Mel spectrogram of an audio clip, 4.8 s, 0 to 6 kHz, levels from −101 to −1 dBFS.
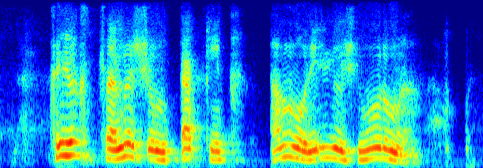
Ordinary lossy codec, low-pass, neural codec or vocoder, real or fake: Opus, 16 kbps; 5.4 kHz; codec, 16 kHz, 1 kbps, FunCodec, trained on Chinese and English, 50 frames a second; fake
